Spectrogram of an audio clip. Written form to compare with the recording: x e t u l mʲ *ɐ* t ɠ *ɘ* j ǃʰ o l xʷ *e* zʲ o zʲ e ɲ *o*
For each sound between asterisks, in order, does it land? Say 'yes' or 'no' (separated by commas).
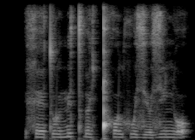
yes, yes, yes, yes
